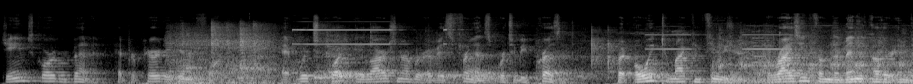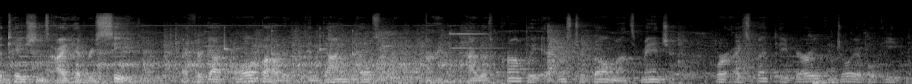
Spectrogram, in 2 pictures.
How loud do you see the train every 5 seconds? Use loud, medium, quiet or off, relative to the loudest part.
off, loud, loud, quiet.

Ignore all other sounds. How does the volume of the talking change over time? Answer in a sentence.
The volume of the talking goes up, then down.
